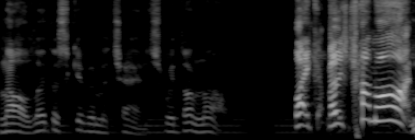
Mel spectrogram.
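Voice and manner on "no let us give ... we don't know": very quiet, very soft, low European voice. Retelling what a European team figure said about a rider: Roger DeCoster impression. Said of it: "this European guy going".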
